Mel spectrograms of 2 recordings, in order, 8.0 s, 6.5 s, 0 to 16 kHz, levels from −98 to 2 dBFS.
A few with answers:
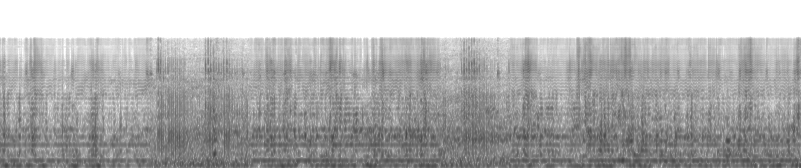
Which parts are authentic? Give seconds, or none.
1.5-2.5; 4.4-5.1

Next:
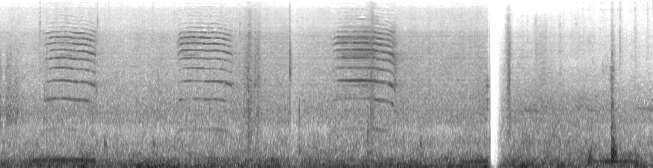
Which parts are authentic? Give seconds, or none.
0.0-2.5; 6.0-6.5

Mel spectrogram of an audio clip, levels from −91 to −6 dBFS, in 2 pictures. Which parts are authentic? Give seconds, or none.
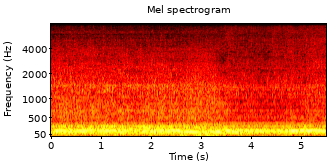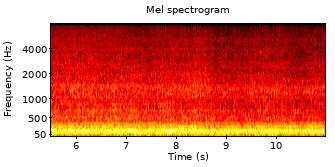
2.6-3.4

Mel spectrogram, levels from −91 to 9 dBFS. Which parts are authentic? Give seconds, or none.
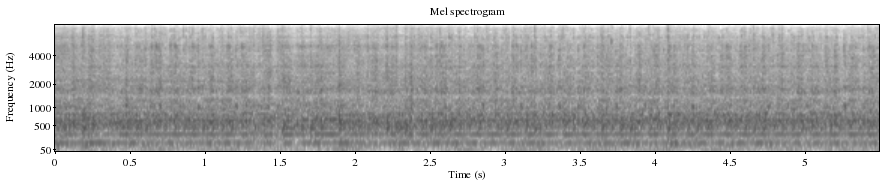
0.5-1.3; 2.4-5.5

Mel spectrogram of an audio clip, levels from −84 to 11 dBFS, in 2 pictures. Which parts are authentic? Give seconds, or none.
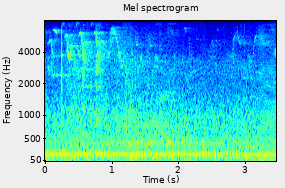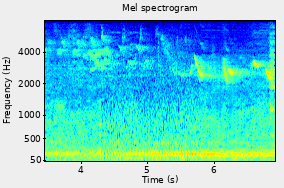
0.0-3.2; 4.3-5.8

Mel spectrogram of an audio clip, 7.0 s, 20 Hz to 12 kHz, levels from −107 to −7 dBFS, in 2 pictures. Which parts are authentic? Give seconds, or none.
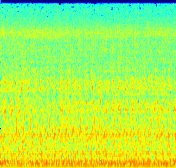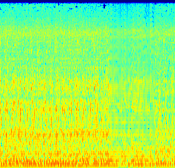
0.0-5.7; 6.6-7.0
